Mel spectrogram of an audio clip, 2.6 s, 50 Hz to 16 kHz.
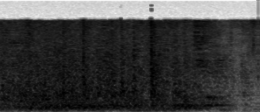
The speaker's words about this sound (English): That's the sound of 74 people standing up to be sworn in when they're shackled at the ankles and chained around the waist. They all had one hand that was cuffed tightly to the waist chain and just one hand free.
